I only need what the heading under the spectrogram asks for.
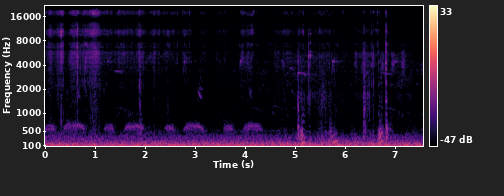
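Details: Spotted dove used as a ground decoy for luring wild doves, cooing in a run of short soft notes for about four seconds, then giving way to rumbling background noise and clicks.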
